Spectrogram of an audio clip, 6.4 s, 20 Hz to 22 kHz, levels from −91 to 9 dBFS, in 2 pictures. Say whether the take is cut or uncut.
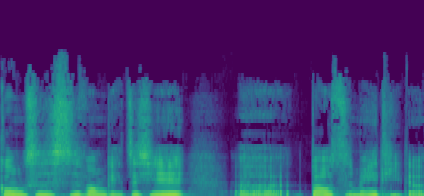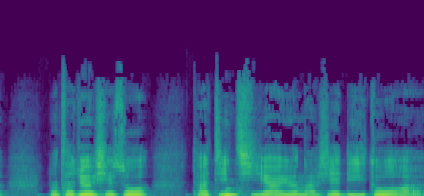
uncut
